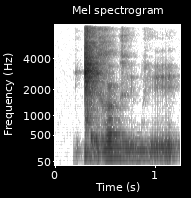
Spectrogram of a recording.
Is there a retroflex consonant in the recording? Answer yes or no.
no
